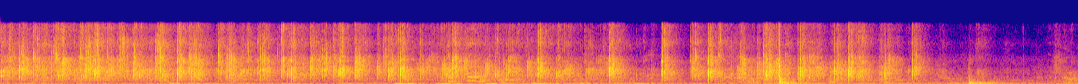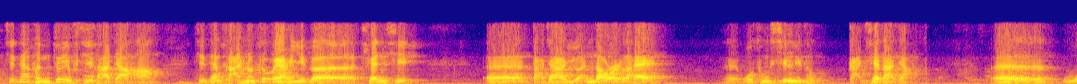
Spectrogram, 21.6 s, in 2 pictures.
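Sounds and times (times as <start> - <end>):
audience applause welcoming speaker: 0.0 - 10.7
speech: 10.9 - 15.0, 15.6 - 20.0, 20.7 - 21.5.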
